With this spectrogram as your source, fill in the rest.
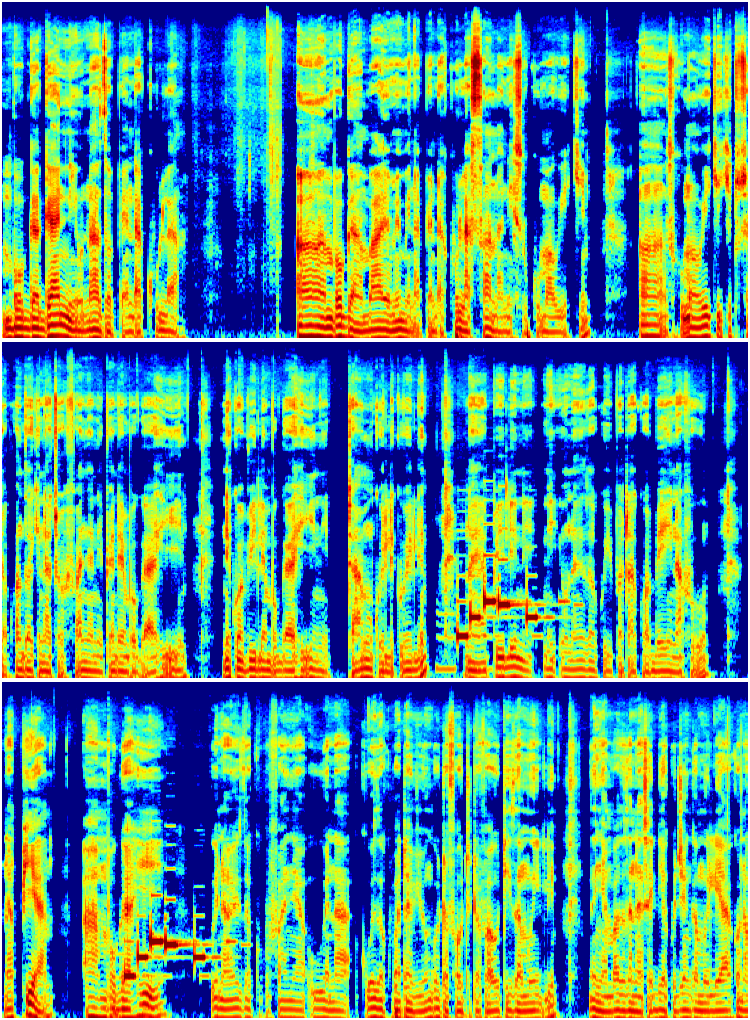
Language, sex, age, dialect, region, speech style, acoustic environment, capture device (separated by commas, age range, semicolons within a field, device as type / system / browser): Swahili, male, 18-24, Kenya - Nairobi Sheng-influenced, Kenya, happy; relaxed; focused; excited, silence, mobile / Linux / Chrome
